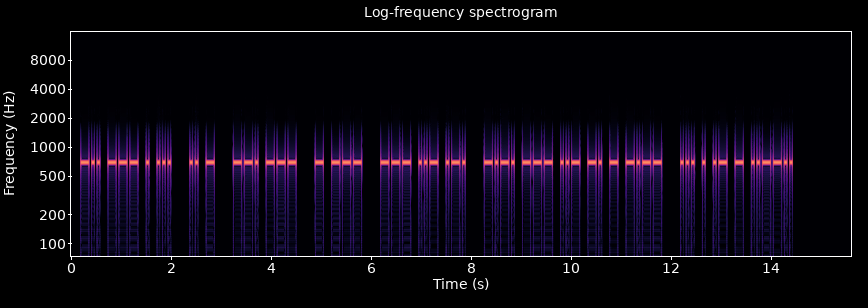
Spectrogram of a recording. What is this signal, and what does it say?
Morse code, heard as a keyed tone, about 22 wpm, 700 Hz. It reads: DOES IT GO TO OUR COUNTY SEAT?
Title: Sentences from Top 1500 Words 22wpm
